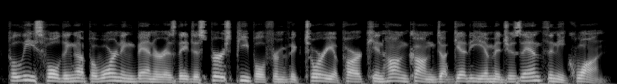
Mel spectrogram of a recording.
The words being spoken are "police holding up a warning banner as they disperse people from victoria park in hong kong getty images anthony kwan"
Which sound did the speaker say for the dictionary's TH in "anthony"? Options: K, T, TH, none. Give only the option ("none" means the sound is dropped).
TH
